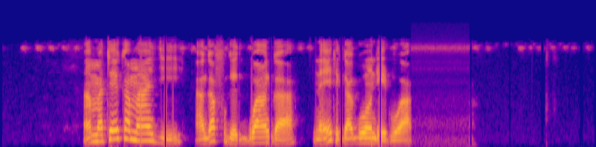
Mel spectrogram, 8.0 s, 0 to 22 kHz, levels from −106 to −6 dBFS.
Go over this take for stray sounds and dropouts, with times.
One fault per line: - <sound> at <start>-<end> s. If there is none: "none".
none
